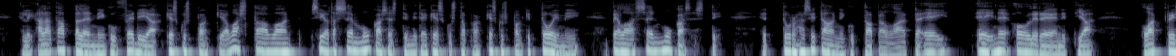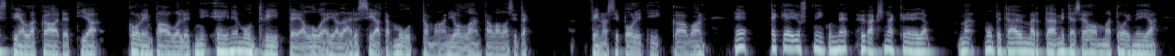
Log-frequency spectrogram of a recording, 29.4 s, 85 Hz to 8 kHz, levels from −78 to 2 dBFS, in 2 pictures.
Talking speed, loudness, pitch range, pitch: 135 wpm, -23 LUFS, 95-120 Hz, 110 Hz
